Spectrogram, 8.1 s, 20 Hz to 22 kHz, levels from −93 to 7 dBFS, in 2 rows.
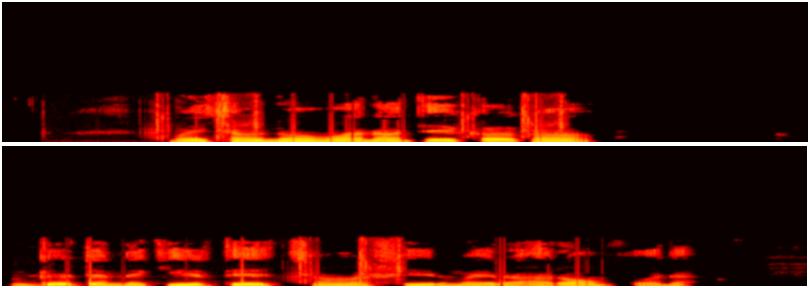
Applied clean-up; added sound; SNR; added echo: classical method Wiener filter.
